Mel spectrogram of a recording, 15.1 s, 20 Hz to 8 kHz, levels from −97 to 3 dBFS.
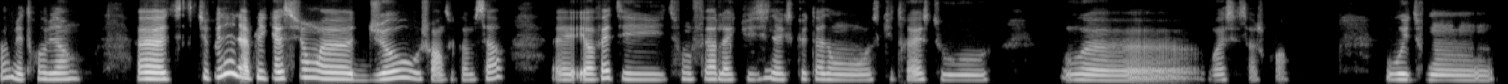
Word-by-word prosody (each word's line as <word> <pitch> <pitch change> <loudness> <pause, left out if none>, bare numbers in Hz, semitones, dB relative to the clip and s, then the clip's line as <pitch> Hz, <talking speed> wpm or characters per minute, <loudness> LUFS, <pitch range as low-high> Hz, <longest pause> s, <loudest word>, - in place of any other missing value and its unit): Ah 255 - -5
mais 210 -6 0
trop 220 - -6
bien, 210 +2 0 0.6
heu, 220 -1 +9
ts - - -14 0.3
tu 260 - -4
connais 295 - +4
l'application, 250 +1 +3
heu, 215 -2 +5
Jow, 225 +7 +3
enfin, 215 - -3
un - - -4
truc 205 +2 -19
comme 190 -1 -9
ça, 225 +6 -2 0.5
et 195 - -2
et - - +6
en 200 - +4
fait, 250 +1 0
ils 200 -2 -5
te - - -21
font 210 -2 -8
faire 215 0 -2
de - - -5
la 195 0 0
cuisine 205 +4 -8
avec 200 -1 -2
ce - - -15
que 215 - -8
tu 215 +2 -11
as 205 - 0
dans 185 -2 -4
ce 210 - -18
qui 225 - -23
te - - -22
reste 210 0 -5
ou 180 0 -6 0.7
ou, 195 -5 -4
heu, 190 +9 -4
ouais, 190 0 -10
c'est 340 - -11
ça - - -16
je - - -18
crois - - -15 1.0
ou 200 +1 0
ils 195 - -1
te - - -18
font 180 -1 -5
205 Hz, 195 wpm, -22 LUFS, 190-225 Hz, 1.0 s, heu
